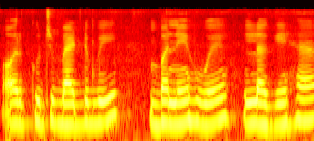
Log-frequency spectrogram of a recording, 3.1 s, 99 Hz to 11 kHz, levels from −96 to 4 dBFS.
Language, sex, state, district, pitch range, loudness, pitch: Hindi, female, Punjab, Pathankot, 180-195 Hz, -15 LUFS, 185 Hz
